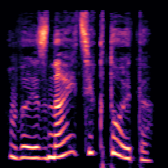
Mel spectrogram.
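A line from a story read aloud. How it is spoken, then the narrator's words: Excited question. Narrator (Russian): взволнованно спросила Коря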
